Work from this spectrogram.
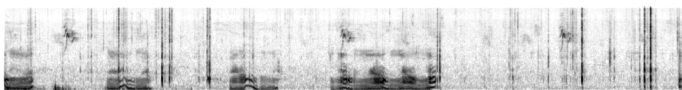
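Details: Vizsla dog singing along while crunching a bone: low wavering moans and whines with rising and falling pitch, interspersed with sharp crunching clicks, a person speaking at the end.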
